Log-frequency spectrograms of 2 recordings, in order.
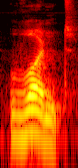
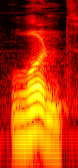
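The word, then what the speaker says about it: weren't: वर plus note वर्ंट, वर्ंट। ये वरंट नहीं है, वर्ंट है, वर्ंट, वर्ंट।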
